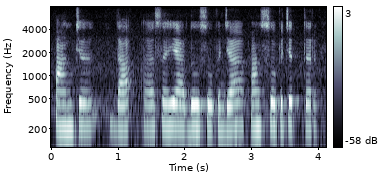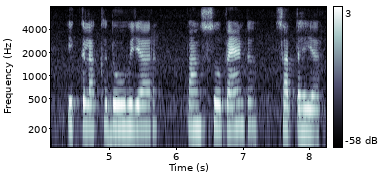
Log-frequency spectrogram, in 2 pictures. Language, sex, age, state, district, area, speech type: Punjabi, female, 30-45, Punjab, Bathinda, rural, spontaneous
